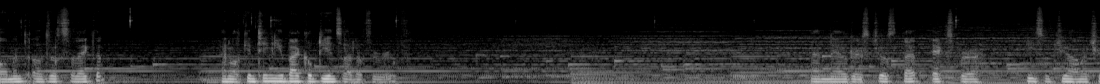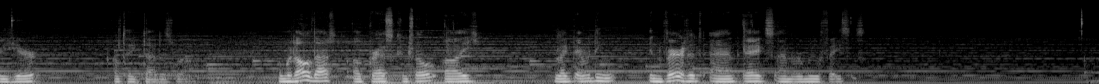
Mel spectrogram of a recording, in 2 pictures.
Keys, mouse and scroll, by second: 1.6 shift+click, 2.4 shift+click, 2.7-5.3 shift+middle drag, 5.3 shift+click, 5.7 middle click, 6.3-6.6 scroll down 2, 6.6 shift+middle click, 7.2-7.6 scroll up 2, 7.6-10.0 shift+middle drag, 10.0-10.6 scroll up 2, 10.6-11.6 scroll down 2, 11.6 shift+click, 11.7 shift+click, 12.2-13.5 middle drag, 13.5 scroll down 2, 13.7-15.5 middle drag, 15.5 ctrl+i, 17.0-17.6 scroll up 2, 17.6 middle click, 18.4 x, 19.8-21.9 middle drag, 21.9 Tab.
